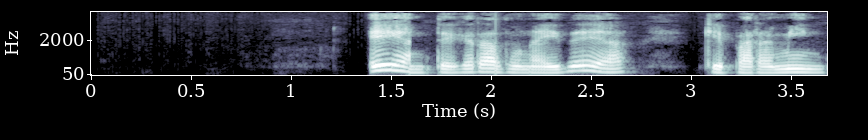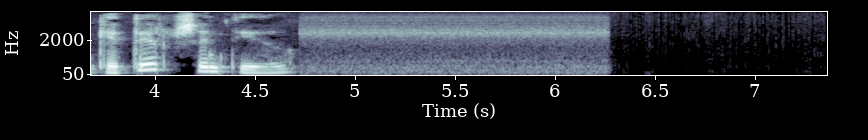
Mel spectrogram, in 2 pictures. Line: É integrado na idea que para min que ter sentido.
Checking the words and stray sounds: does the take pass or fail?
pass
